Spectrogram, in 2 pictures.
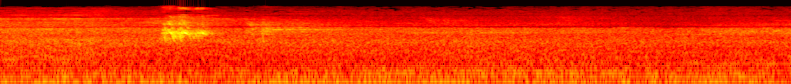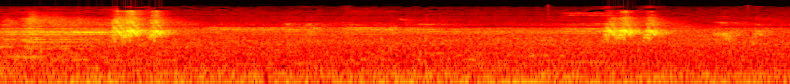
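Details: An injured Indian myna on a home lawn, unable to fly because of a badly hurt leg, calls for help with three harsh, scratchy squawks a couple of seconds apart over a loud, steady low rumble.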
